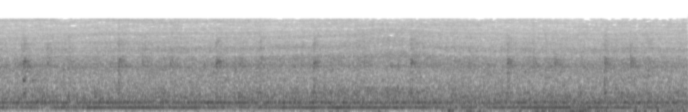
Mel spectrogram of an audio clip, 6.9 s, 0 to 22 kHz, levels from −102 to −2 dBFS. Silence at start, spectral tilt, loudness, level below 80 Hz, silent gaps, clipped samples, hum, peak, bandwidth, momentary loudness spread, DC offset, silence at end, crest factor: 0 s; -5.5 dB/octave; -37 LUFS; -52 dBFS; none; under 0.1%; none; -22 dBFS; 11.5 kHz; 2 LU; under 0.1%; 0 s; 14 dB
